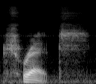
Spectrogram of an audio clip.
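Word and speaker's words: T'retz: And that allows me to let this other personality trets, and that's spelled T apostrophe R E T Z. It's like saying Tourette's but really quick.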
